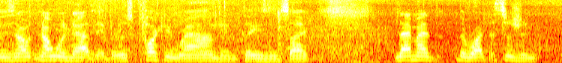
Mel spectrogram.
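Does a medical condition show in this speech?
Yes: multiple sclerosis; progressive, diagnosed about 13 years ago; drunk-sounding speech as fatigue builds through day.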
